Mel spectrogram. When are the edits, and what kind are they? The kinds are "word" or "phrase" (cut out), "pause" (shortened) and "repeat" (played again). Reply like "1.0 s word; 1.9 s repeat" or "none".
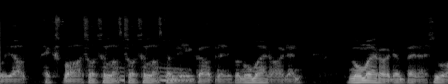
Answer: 1.2 s repeat; 2.2 s word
